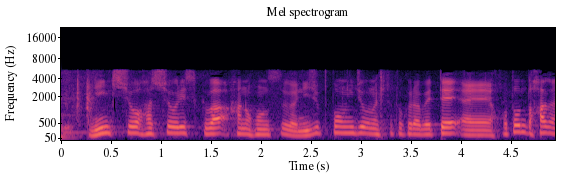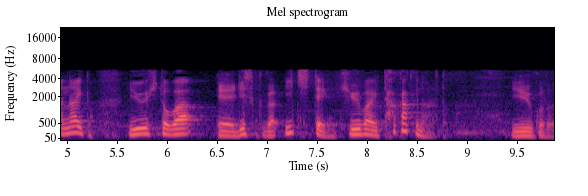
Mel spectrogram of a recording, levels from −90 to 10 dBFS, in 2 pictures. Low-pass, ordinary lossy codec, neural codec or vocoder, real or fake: 5.4 kHz; none; none; real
